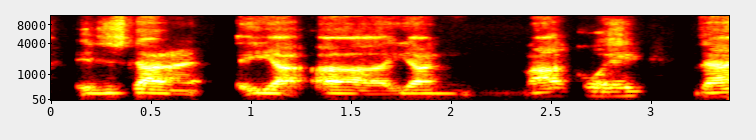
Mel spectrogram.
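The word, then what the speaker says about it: Ngakoue: It just got a young Nakwe. Is that how you say his name is? Yeah. Yannick Ngakwe.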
